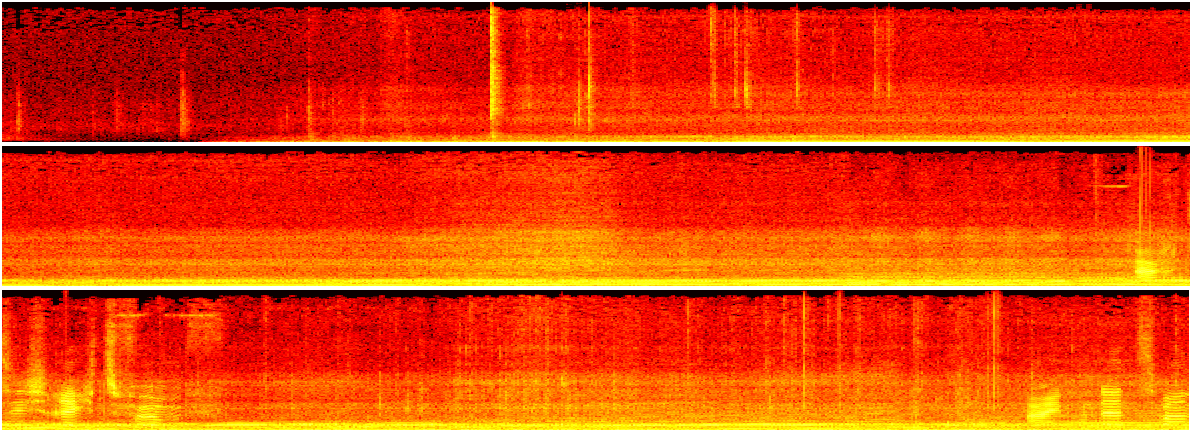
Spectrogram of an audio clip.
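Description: A rally car engine roars loudly from inside the cabin, revving up and down.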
